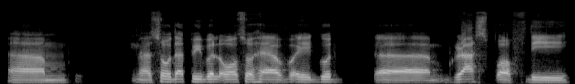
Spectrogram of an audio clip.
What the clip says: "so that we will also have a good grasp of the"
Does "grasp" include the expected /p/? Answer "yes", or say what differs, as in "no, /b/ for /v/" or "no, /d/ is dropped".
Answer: yes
